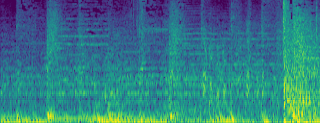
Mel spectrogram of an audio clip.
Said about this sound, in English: Was that a gunshot? Yeah, they shot the dealer.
